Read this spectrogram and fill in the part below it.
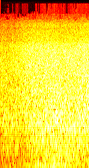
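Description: Surf at a sunny beach where many boats are parked, heard as a steady broadband wash of waves and wind that swells slightly louder partway through, with no voices.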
